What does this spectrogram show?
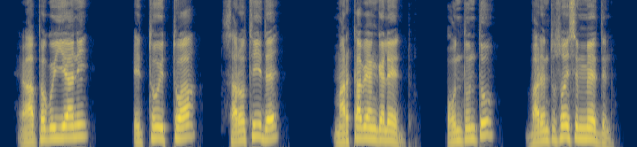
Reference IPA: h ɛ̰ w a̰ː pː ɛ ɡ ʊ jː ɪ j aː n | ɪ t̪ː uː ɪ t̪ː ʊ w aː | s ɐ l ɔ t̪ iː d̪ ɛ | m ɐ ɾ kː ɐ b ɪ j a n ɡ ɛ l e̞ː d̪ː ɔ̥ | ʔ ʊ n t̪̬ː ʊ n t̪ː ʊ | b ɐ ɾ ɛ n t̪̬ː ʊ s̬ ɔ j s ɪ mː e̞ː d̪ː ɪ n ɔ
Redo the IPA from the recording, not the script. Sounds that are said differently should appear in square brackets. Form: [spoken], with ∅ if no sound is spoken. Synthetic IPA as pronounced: h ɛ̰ w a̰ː pː ɛ ɡ ʊ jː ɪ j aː n | ɪ t̪ː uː ɪ t̪ː ʊ w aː | s ɐ [ɾ] ɔ t̪ iː d̪ ɛ | m ɐ ɾ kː ɐ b ɪ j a n ɡ ɛ l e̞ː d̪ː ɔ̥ | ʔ ʊ n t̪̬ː ʊ n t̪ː ʊ | b ɐ ɾ ɛ n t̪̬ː ʊ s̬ ɔ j s ɪ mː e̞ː d̪ː ɪ n ɔ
